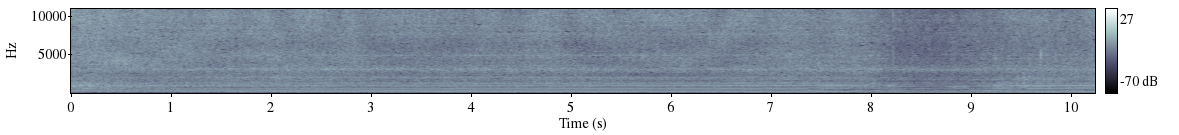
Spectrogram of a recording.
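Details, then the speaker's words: Electric knapsack sprayer whose weak spray and squealing were traced to a weak battery, running at full power in button mode with good battery: steady, even motor hum holding one pitch, no squeal or stutter; pump running normally. "Ini langsung tancap gas penuh. Besar. Luar biasa. Besar. Anda bisa melihat semprotannya. Mesinnya normal."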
